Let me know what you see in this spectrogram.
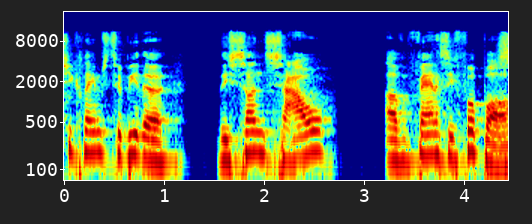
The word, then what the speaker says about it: Sun Tzu: It's Sun Tzu.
